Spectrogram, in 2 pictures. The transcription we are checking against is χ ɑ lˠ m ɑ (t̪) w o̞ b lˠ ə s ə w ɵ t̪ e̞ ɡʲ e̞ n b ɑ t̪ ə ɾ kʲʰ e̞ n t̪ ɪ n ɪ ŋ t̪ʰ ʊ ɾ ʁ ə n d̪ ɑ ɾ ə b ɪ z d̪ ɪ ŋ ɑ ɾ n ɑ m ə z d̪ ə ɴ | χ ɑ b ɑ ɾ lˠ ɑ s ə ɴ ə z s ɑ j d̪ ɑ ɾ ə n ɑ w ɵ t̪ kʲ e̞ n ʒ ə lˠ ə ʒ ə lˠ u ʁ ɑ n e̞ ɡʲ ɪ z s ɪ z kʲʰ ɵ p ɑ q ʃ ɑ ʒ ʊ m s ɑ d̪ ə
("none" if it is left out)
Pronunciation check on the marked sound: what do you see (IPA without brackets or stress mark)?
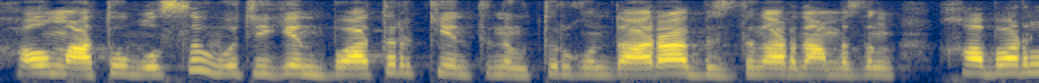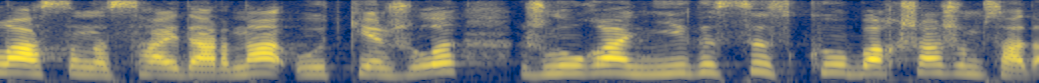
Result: t̪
